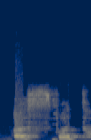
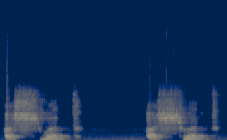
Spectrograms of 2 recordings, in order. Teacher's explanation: पहले भाग को देखते इसमें जो अकार के बाद आधा आधा तालव्य सकार है और उसी के साथ वकार है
